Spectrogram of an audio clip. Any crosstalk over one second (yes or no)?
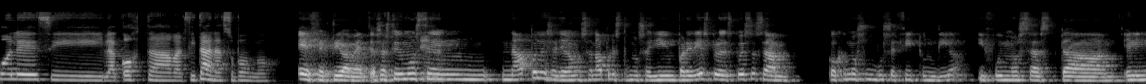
no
